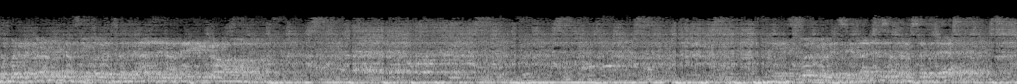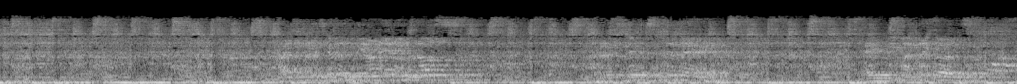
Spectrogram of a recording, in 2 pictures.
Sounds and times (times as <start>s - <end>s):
Crowd: 0.0s - 20.3s
Rock and roll: 0.0s - 20.3s.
